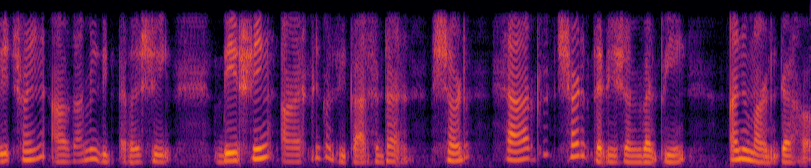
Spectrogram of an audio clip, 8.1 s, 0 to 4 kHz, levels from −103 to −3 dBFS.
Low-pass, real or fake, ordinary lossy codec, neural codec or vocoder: 3.6 kHz; fake; none; autoencoder, 44.1 kHz, a latent of 192 numbers a frame, MeloTTS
